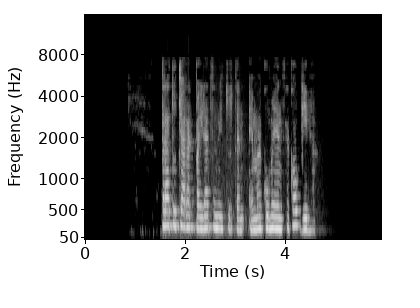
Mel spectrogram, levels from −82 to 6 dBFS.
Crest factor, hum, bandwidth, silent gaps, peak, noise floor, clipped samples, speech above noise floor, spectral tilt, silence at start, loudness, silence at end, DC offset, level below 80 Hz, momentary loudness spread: 16 dB; none; 7.6 kHz; none; 0 dBFS; -52 dBFS; under 0.1%; 39 dB; -7 dB/octave; 1.55 s; -14 LUFS; 1.35 s; under 0.1%; -58 dBFS; 9 LU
